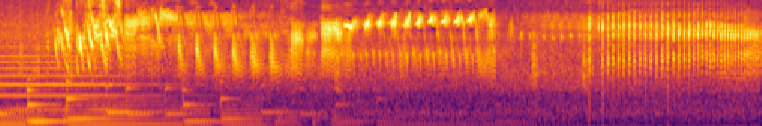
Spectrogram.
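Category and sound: bird, weaver bird calls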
